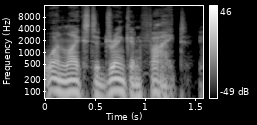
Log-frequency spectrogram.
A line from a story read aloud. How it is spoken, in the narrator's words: Egwene murmured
